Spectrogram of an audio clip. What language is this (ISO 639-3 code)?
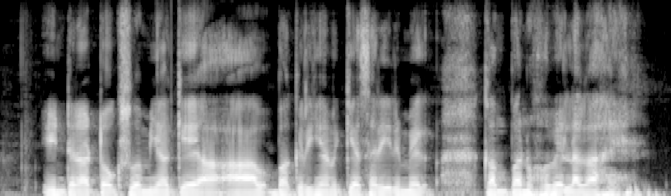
mag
